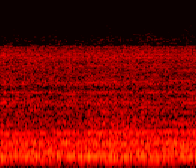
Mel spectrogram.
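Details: Indesit washing machine on spin: steady droning hum with rough rumble underneath, audible as soon as spin starts, from worn drum bearings in a non-separable tub; bearings replaced.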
